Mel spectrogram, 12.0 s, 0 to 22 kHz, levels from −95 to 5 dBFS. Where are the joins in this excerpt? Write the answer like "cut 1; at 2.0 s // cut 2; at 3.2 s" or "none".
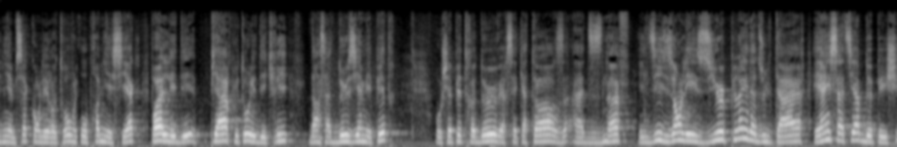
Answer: cut 1; at 1.0 s // cut 2; at 2.0 s // cut 3; at 8.5 s // cut 4; at 10.8 s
